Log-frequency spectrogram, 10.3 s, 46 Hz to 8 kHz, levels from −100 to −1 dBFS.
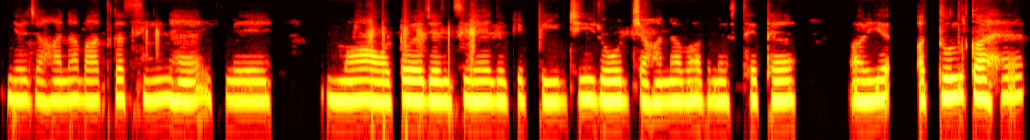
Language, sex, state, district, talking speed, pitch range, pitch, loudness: Hindi, female, Bihar, Gaya, 135 wpm, 200-215 Hz, 205 Hz, -22 LUFS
